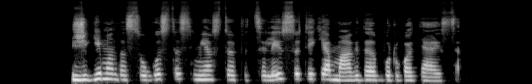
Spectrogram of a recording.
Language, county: Lithuanian, Kaunas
